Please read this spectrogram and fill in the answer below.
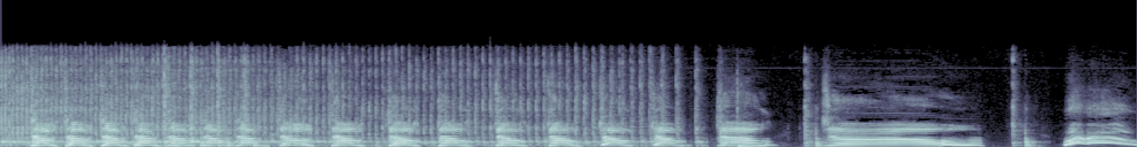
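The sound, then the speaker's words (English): A prize wheel spinning: a long run of rapid, evenly repeated tonal clicks, followed by a few sustained warbling electronic tones. “Alrighty, let's give that wheel another spin to find out which episode we're watching.”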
